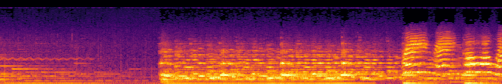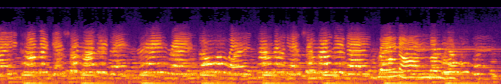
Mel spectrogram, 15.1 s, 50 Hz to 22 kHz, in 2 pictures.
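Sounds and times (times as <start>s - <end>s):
band accompaniment: 2.4s - 14.8s
person singing: 6.0s - 15.0s.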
